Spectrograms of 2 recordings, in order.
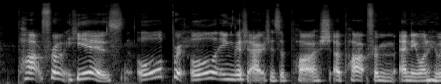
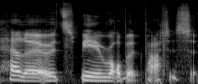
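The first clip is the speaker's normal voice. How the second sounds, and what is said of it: Put-on posh English accent. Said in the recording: “I'm the posh boy because all English actors are posh... He's kind of posh.”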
